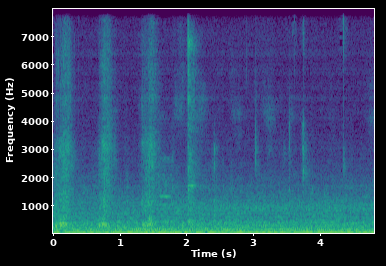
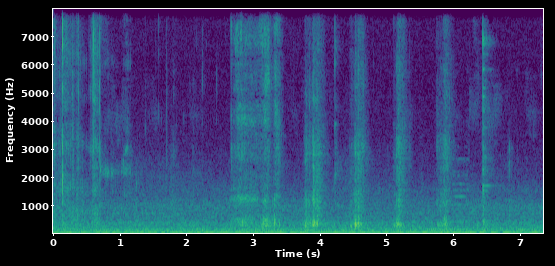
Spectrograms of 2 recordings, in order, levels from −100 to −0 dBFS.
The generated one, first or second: first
